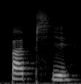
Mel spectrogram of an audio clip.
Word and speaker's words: papier: Si vous voulez vous entraîner un petit peu, vous pouvez par exemple dire le mot papier, papier en français. Si on met la main devant la bouche, papier, on sent pas d'air.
